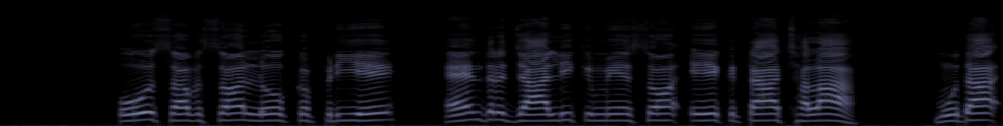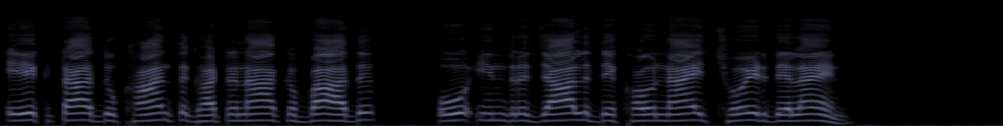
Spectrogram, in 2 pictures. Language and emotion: Maithili, neutral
